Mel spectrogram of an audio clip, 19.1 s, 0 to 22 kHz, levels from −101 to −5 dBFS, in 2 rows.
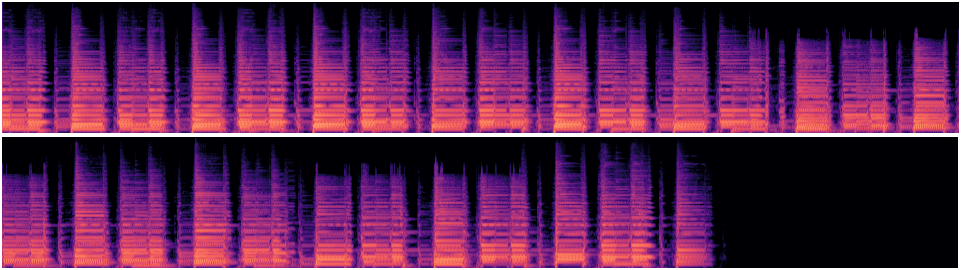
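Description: Bluetooth SBC bit pool drops at 7.48 to 10.01 s and again at 12.57 to 14.76 s: the music dulls and turns gritty as the link starves the encoder. This fits a fall from bit pool 28 to 10, near 84 kbps, leaving the top sub-bands with few or no bits and the rest coarsely quantised.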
